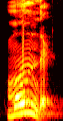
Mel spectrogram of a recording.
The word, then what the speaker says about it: मोंद: म में बड़ी उ की मात्रा मो और यहाँ पे चंद्र बिंदु, फिर यहाँ पे द, तो यहाँ पे आधा न के रूप में उच्चारण हो रहा है मोंद, ठीक।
